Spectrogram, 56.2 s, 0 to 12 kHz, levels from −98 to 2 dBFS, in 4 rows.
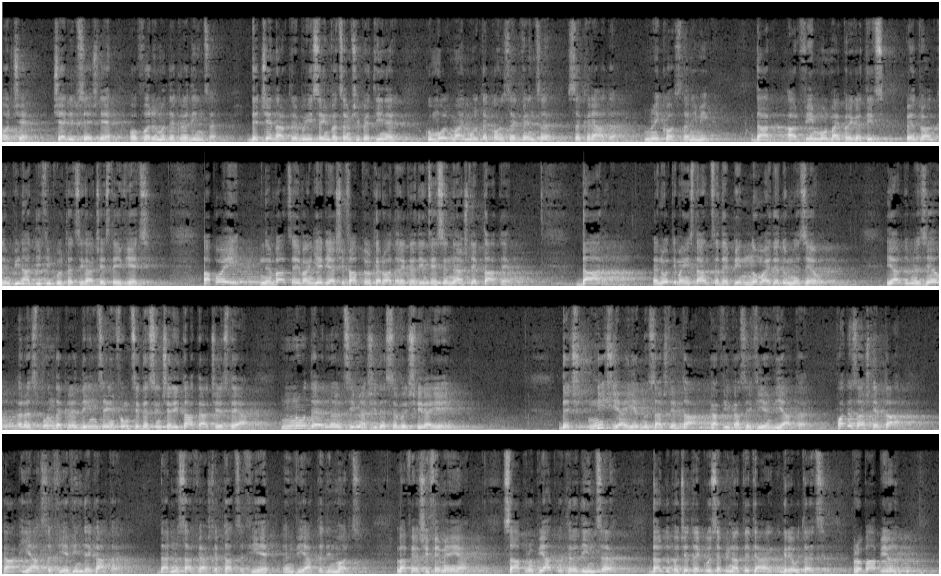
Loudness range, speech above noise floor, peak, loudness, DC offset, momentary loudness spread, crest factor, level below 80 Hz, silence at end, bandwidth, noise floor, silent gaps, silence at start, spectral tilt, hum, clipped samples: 2 LU; 23 dB; 0 dBFS; -17 LUFS; under 0.1%; 11 LU; 16 dB; -44 dBFS; 0 s; 11 kHz; -39 dBFS; none; 0 s; -6 dB/octave; none; under 0.1%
